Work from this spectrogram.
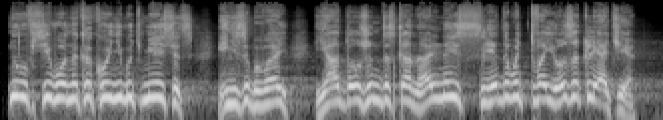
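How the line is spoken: Pleading demon. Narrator (Russian): взмолился демон

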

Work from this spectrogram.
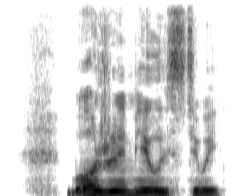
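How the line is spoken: Fervent pleading. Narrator (Russian): горячо взмолился он

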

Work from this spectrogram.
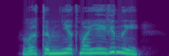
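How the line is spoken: Exclaiming. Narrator (Russian): воскликнула

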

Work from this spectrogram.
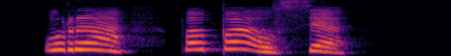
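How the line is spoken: Joyful shout. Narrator (Russian): радостно закричал Тимиук

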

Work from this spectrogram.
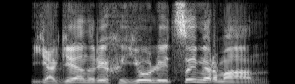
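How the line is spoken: Confused shouting. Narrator (Russian): в его взбаламученной голове соскакивал какой-то рычажок, и он, путая, кричал

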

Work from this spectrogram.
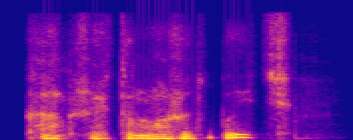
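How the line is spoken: Involuntary question. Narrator (Russian): невольно спросила Маргарита

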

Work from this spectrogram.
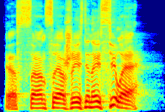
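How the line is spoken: Growl. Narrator (Russian): прорычал жадность

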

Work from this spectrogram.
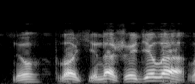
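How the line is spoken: Exclaimed. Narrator (Russian): воскликнул Джубадзе

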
